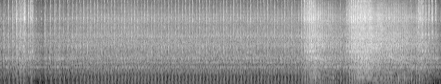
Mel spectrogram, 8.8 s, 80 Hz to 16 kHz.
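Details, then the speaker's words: Huoniao HN125 Chinese motorcycle with newly fitted carburettor, cold on half choke; single thumps steadily at a slightly uneven fast idle with a couple of blips, normal warm-up running. "revving, but it's cold and that's on half choke, so we'll just let it warm up a bit."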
